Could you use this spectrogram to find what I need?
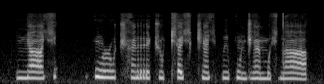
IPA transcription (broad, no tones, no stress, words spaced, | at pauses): ɲãç | pũ ɹut͡ʃhɛ̃ ret͡ʃucʰɛç t͡ʃɛ̃çpi pũd͡ʒɛ̃moç dã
